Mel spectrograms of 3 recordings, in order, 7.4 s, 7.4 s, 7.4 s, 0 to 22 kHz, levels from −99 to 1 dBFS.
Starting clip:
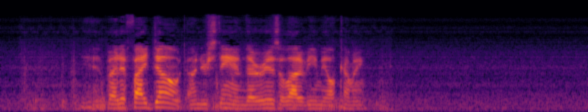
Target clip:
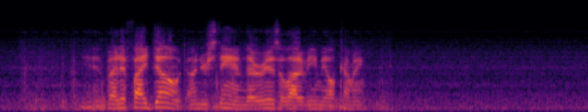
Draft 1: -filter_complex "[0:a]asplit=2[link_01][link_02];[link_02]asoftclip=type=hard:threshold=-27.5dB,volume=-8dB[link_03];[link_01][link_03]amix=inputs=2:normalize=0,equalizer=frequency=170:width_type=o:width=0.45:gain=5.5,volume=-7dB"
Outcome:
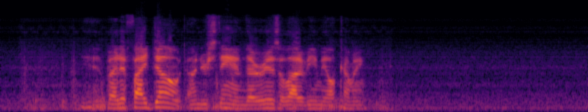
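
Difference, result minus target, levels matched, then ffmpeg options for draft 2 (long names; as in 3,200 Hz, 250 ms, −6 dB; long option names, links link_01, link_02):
8,000 Hz band +4.5 dB
-filter_complex "[0:a]asplit=2[link_01][link_02];[link_02]asoftclip=type=hard:threshold=-27.5dB,volume=-8dB[link_03];[link_01][link_03]amix=inputs=2:normalize=0,lowpass=frequency=6900:width=0.5412,lowpass=frequency=6900:width=1.3066,equalizer=frequency=170:width_type=o:width=0.45:gain=5.5,volume=-7dB"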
